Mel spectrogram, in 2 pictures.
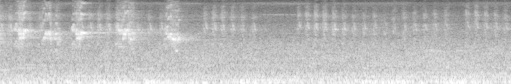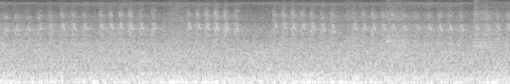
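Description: Birds chirping: a quick run of short, sharp calls in the first two seconds, then fainter, rapid chatter, over a steady low rumble of city traffic.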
